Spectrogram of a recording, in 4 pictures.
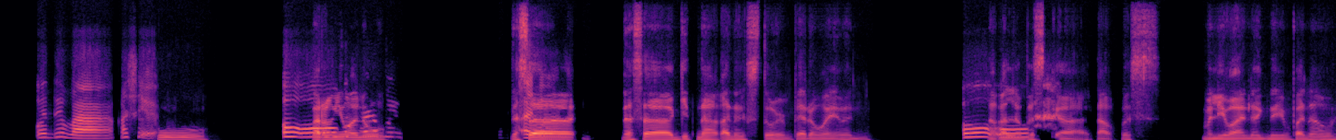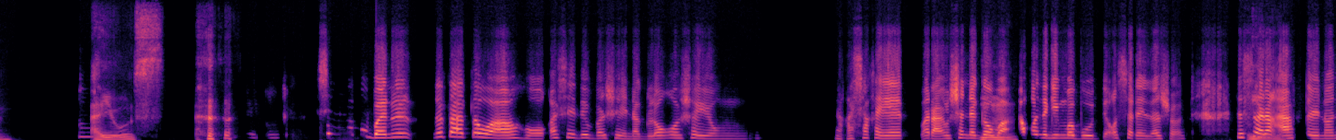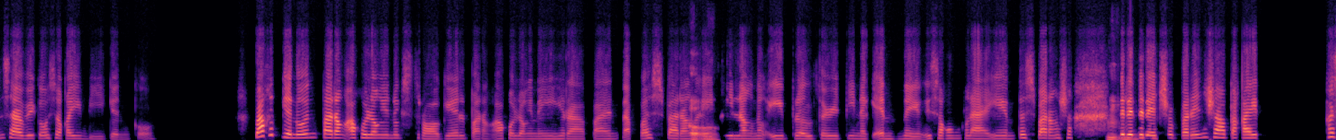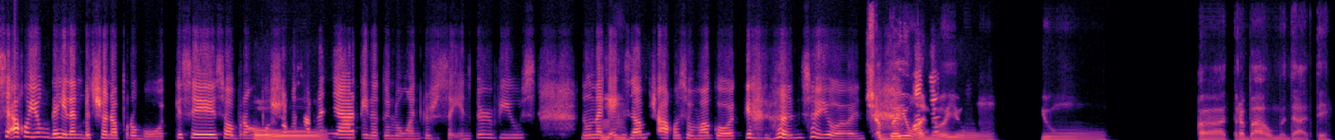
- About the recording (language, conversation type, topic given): Filipino, unstructured, Ano ang nararamdaman mo kapag niloloko ka o pinagsasamantalahan?
- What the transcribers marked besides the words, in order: unintelligible speech; chuckle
